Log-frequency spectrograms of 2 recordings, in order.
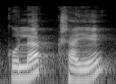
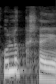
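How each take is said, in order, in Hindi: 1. शब्द का अंतिम स्वर पूरा उच्चारित होकर समाप्त होता है। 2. शब्द अपने अंतिम स्वर के बिना ही समाप्त होता है। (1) "इसे बोलेंगे कुलक्षये" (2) "कुलक्षय नहीं बोला जाएगा"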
